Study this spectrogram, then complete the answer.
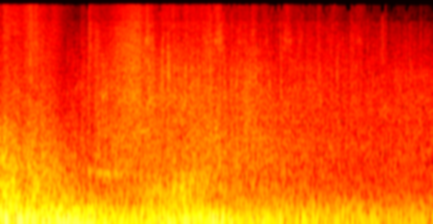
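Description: A spell blast detonates in Hogwarts Legacy, a loud booming explosion at the start that rolls into a long rumbling decay, with no voices.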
